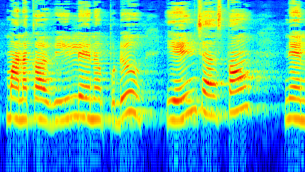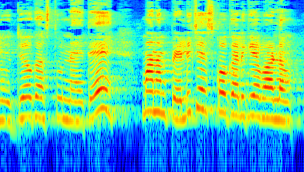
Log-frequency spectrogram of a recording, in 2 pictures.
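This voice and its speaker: A woman's voice: sits high, moderate pace, lightly acted. Woman narrator doing a condescending young college man in a storybook reading; lectures, brushes things off. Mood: lecturing. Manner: lecturing, talks down. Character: young male student, glib and dismissive.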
